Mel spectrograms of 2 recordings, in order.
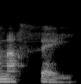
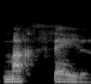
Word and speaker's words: Marseille: sei mangkei mosting harvey nace yang benar adalah maxey bukan marseille hehehe oke oke boleh aku lanjut gigi key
